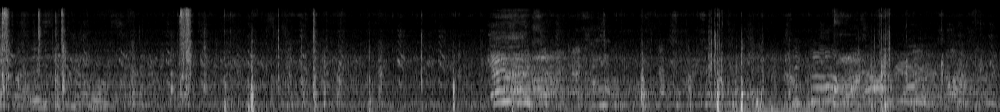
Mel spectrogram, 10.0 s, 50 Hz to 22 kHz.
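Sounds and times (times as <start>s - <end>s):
players calling out: 4.9s - 9.5s.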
